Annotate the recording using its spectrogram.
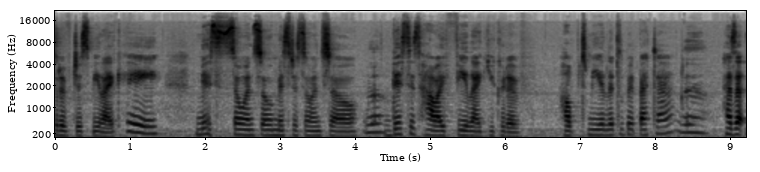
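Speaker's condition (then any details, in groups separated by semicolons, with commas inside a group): No condition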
